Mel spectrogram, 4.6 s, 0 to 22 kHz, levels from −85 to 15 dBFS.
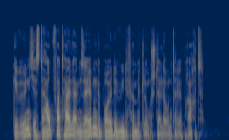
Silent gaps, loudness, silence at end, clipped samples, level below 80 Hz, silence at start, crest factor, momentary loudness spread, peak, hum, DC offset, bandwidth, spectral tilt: none; -34 LUFS; 0.55 s; under 0.1%; -50 dBFS; 0.25 s; 22 dB; 12 LU; -12 dBFS; none; under 0.1%; 11.5 kHz; -5 dB/octave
